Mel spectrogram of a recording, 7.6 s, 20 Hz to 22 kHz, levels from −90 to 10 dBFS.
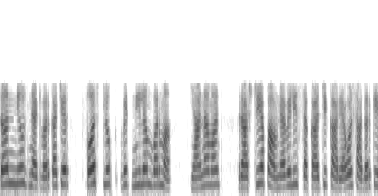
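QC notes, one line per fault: throughout, iLBC codec: the speech is confined to a telephone band of 300 Hz to 3.7 kHz, losing all brightness above it, and a plainly audible rough, synthetic edge comes from coding each 20 ms frame's excitation independently, which fits the 15.2 kbps mode.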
